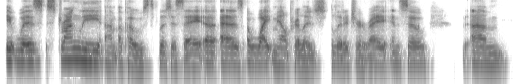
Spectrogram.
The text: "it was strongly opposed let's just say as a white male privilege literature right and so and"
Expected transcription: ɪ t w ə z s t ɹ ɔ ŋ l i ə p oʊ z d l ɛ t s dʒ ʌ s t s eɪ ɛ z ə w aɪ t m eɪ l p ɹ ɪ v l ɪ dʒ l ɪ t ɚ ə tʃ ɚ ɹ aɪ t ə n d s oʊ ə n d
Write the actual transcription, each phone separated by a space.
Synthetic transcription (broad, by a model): ɪ t w ə z s t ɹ ɔ ŋ l i ə p oʊ z d l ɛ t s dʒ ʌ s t s eɪ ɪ z ə w aɪ t m eɪ l p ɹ ɪ l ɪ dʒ l ɪ t ɚ ə tʃ ɚ ɹ aɪ t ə n s oʊ ə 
